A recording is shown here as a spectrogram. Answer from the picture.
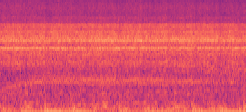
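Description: D-beat raw punk music: a loud, dense wall of distorted band sound with guitars, bass and drums.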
